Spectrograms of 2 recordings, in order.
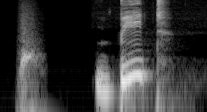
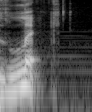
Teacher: They are both pronounced with the tongue forward and towards the top of the mouth. But after finishing pronouncing the longer /i/, you need move your tongue a little bit lower and slightly back to pronounce /ɪ/.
